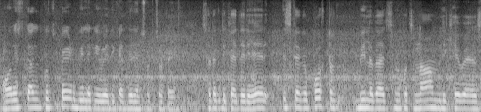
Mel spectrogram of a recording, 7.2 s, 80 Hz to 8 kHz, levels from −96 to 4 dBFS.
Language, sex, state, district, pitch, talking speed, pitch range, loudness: Hindi, male, Rajasthan, Bikaner, 150 Hz, 250 wpm, 145-160 Hz, -14 LUFS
